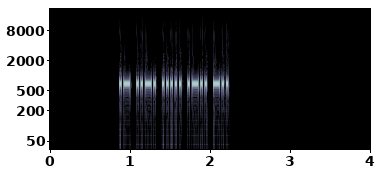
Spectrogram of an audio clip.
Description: Morse code, heard as a keyed tone, about 46 wpm, 700 Hz. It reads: AF5LD
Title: USA Call Signs - 5 Characters - 45wpm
